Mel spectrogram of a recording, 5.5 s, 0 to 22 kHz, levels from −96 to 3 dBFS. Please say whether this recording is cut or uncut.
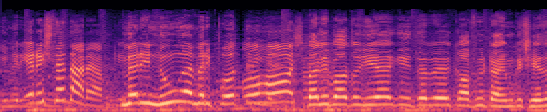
cut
